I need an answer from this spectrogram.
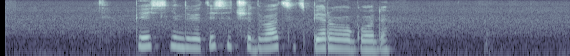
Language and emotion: Russian, neutral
